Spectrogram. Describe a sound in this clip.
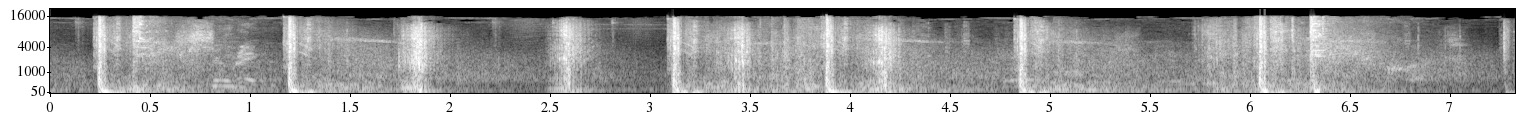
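Loud rifle shots ring out, one after another, with sharp echoes.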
